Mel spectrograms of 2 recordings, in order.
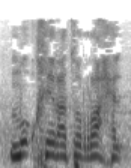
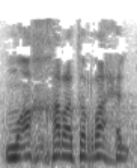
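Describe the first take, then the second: First: "مؤخرة" as mu'-khira, single kha; hamza sakina. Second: "مؤخرة" as mu-'akh-khara, doubled kha; fatha on hamza. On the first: Teacher reviewing the forms with students, "مؤخرة" pronounced mu'-khira. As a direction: stop on the hamza, then khi in "مؤخرة". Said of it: "وبعد همزة ساكنة". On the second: Teacher reviewing the second form, "مؤخرة" pronounced mu-'akh-khara. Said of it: "بفتح الهمزة". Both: Shown as a demonstration.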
